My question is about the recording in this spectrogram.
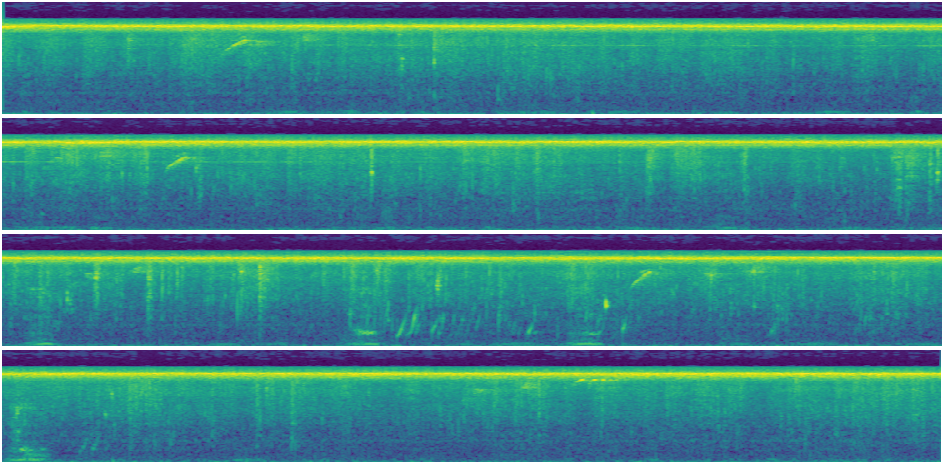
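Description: A herd of peccaries foraging, with scattered soft thumps and rustles and a few short grunts in the second half. A steady high-pitched hiss runs underneath.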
